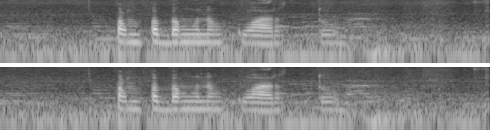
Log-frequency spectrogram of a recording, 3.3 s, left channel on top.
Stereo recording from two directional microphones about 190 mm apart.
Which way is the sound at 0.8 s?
20° left (ahead or behind).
